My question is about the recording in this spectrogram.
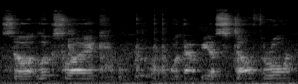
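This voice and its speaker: A man playing a tabletop game, asking measured questions about the plan. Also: mid-range voice, little pitch movement, pushed and bright, reverberant, far from the mic, slight background noise, rough recording. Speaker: player.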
